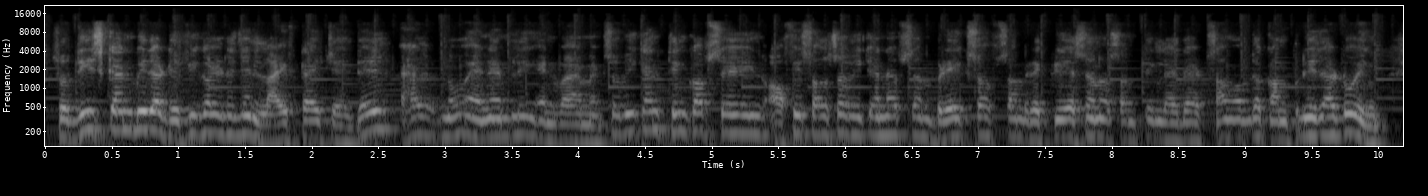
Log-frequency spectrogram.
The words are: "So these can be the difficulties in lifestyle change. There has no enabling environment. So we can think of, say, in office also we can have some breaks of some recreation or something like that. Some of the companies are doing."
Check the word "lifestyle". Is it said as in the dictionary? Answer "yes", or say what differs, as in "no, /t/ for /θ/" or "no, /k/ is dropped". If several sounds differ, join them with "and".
no, /s/ is dropped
